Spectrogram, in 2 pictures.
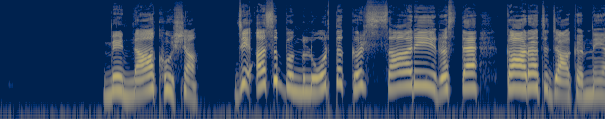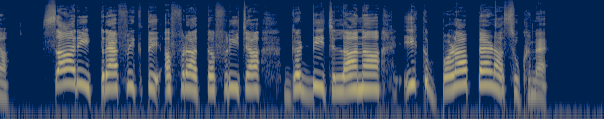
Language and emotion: Dogri, angry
